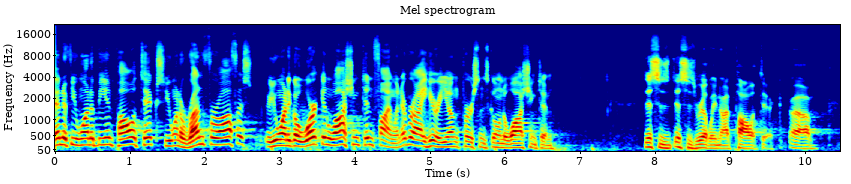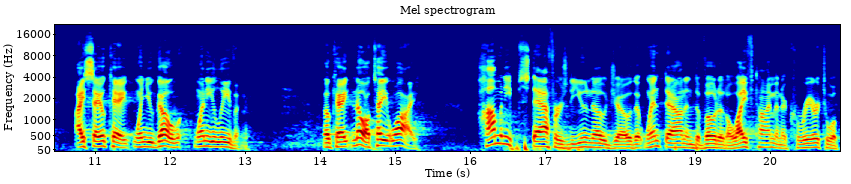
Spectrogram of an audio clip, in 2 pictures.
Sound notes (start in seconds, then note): 13.5 laughter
